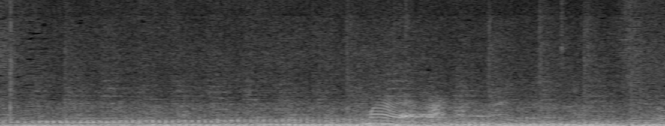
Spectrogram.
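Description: A motor vehicle engine running with a steady low rumble, under sustained background music. A short wavering vocal sound rises and falls about two and a half seconds in.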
